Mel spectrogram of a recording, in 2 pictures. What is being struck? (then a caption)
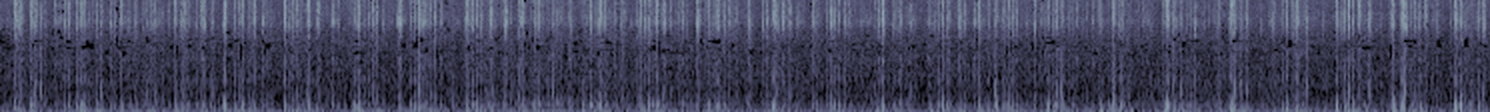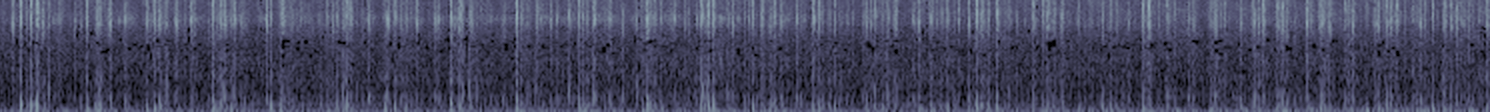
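Leather belt strap. A long, wide brown leather belt strap, curved in front of the microphone, is scratched and tapped with fingertips and short nails. Rapid, irregular soft taps and scratches run continuously, dull and low-heavy with short, dry decays.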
